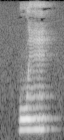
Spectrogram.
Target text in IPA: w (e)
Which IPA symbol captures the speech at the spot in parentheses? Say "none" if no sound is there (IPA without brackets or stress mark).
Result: i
